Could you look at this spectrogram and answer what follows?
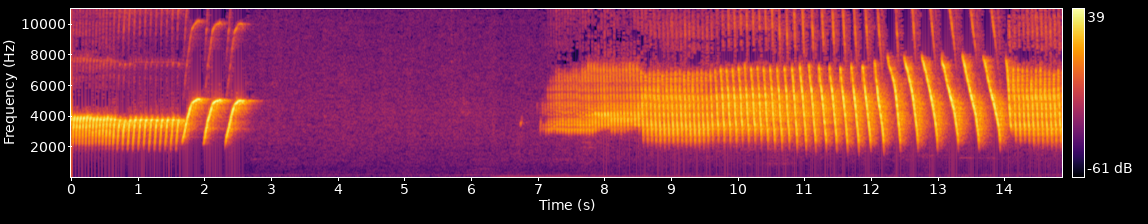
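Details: Singing canary heard in a training recording to prompt another canary to sing: a fast trill and swept notes, a pause of near silence, then a long buzzy rolling trill of repeated downward sweeps.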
